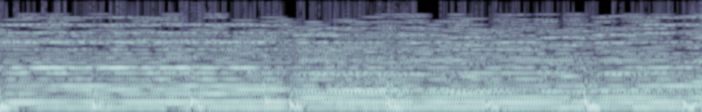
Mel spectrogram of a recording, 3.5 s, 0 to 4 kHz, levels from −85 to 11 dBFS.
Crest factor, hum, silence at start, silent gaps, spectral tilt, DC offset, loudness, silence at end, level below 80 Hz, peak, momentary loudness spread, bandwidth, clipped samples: 6 dB; none; 0 s; none; -12 dB/octave; under 0.1%; -7 LUFS; 0 s; -12 dBFS; 0 dBFS; 1 LU; 4 kHz; 3%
